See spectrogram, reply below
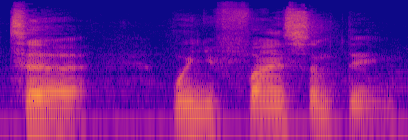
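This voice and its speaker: A young man from Rwanda hosting a podcast, talking in an earnest, halting way with many restarts. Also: fairly low pitch, a little mellow. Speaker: podcast host. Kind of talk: casual interview chat.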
